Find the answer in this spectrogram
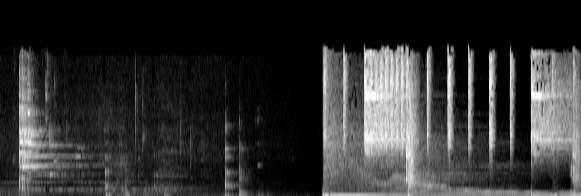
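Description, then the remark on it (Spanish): Wine glasses clink together several times in a toast, each touch leaving a bright, clear, ringing tone; about halfway through, loud music abruptly begins. “Salud, muchas gracias”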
